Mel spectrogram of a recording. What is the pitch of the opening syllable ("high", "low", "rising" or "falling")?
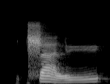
falling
